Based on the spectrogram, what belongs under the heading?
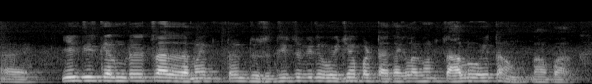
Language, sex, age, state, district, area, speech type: Goan Konkani, male, 45-60, Goa, Canacona, rural, spontaneous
